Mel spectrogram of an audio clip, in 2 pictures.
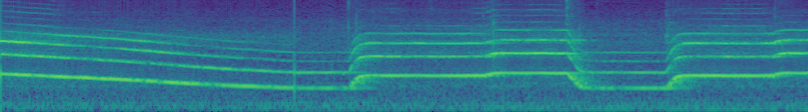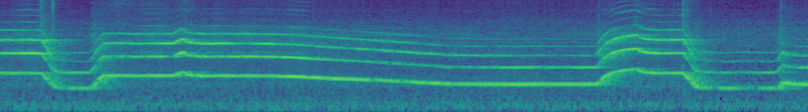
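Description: A single test tone played off a cassette tape by a portable cassette player with a speed-control mod, its pitch bent by the tape speed. It first glides steadily downward for under two seconds. It then jumps back and forth between higher and lower notes about half a dozen times with short slides, as the preset speed buttons are pressed and released, giving a warbly, synth-like line.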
